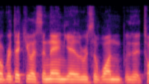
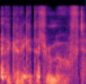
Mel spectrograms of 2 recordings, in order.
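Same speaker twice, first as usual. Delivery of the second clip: put-on threatening whisper, lower and quieter; 4 semitones lower, 5 dB quieter than usual. Imagining a star reading online trivia: Steven Seagal threatening whisper. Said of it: "performative, uh, threatening whisper that he does".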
